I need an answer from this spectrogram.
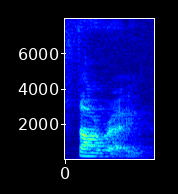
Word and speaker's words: thorough: word thorough, also pronounced thorough. Okay, so thorough is British English, and thorough, O, so a double, a diphthong, a diphthong if you want, a gliding vowel, thorough, that's the American way of pronouncing it.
